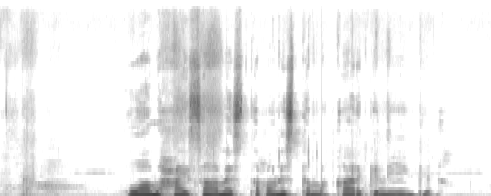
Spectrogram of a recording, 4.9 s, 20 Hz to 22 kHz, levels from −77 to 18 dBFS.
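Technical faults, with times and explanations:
0.75–4.44 s, clock drift buffer slips: A short click recurs about every 1.23 s under the speech, roughly four times across this span. Each click is a discontinuity where a small block of samples, on the order of fifty, is dropped or repeated. This is likely caused by two devices running on independent clocks that disagree by something like 700 ppm, so the buffer between them slowly fills or drains until it must skip or repeat a block.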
